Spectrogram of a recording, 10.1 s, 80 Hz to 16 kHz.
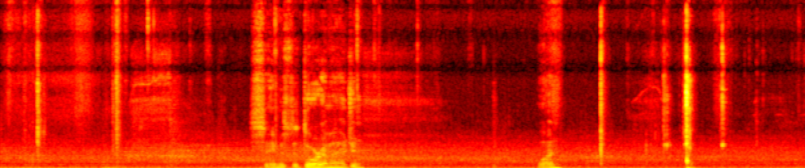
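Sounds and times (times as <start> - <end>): small metal lock parts clicking: 8.0 - 9.2.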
